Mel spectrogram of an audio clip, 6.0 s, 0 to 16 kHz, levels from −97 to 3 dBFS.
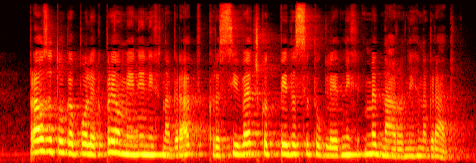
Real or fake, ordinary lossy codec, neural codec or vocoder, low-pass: fake; AAC, 64 kbps; vocoder, 44.1 kHz, 128 mel bands every 512 samples, BigVGAN v2; 14.4 kHz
